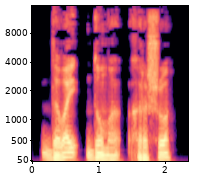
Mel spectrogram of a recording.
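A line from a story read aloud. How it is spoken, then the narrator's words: Tired voice. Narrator (Russian): усталым голосом ответила она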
